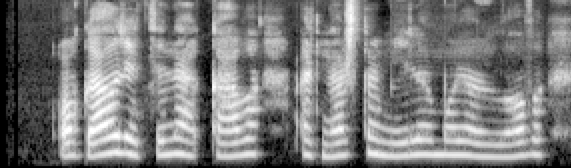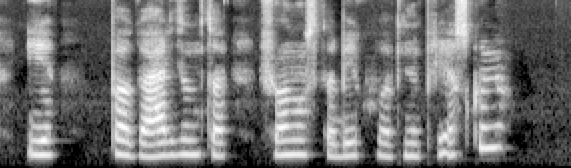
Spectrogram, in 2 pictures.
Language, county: Lithuanian, Vilnius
